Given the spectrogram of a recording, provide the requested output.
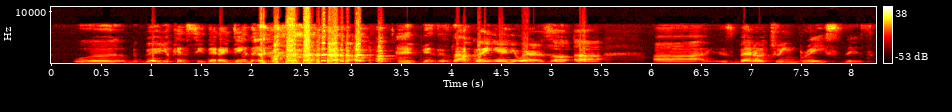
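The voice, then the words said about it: Slight Brazilian accent. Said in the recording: “you have a little bit of an accent ... Yes, I have an accent, and that's not going to get better ... that's a good accent ... I am originally from Brazil.”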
